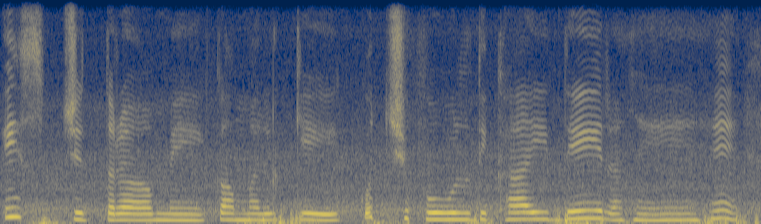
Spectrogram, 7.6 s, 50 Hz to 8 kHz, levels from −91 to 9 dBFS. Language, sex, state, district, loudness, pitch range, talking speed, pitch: Hindi, female, Madhya Pradesh, Dhar, -15 LUFS, 220-240 Hz, 85 wpm, 225 Hz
